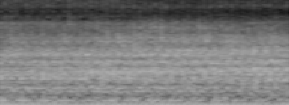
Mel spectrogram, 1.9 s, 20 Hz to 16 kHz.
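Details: Opel Insignia at 184,000 km (said to be 306 hp), idling before disassembly, checked on a diagnostic device first: a steady fast metallic clatter with busy upper-mid chatter over the idle, diagnosed as timing chain rattle.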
